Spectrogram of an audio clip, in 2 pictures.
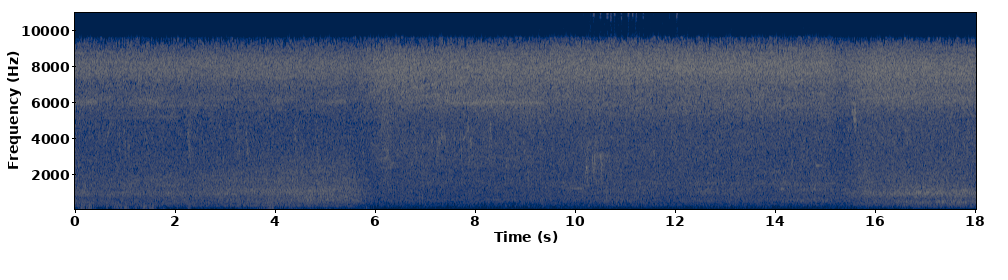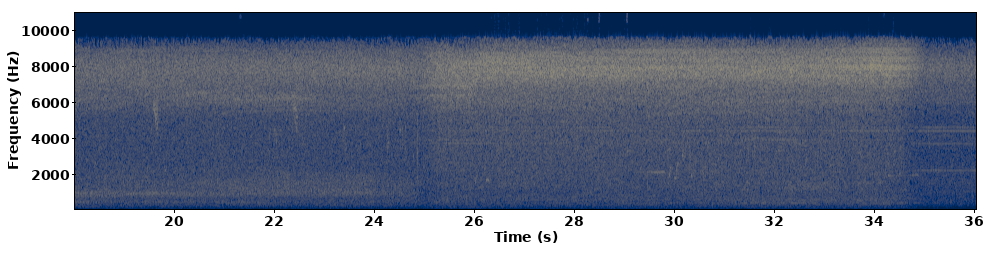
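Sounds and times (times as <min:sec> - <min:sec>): insects chirring: 0:00.0 - 0:36.0
high-pitched insect buzz: 0:13.0 - 0:36.0.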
